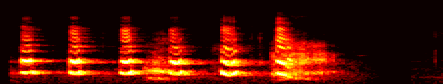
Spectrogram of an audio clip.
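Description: A high-pitched voice laughing in six evenly spaced "ha"s, about two a second, the last one longer and falling in pitch.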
